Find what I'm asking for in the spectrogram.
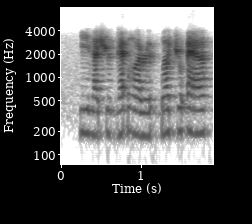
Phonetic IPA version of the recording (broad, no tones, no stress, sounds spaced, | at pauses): i ð a ʃ ø ɡ æ ʔ ʁʷ a ɹ ø ʔ ɡ͡b ʌ t͡ʃ o ʔ æ ɐ̯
